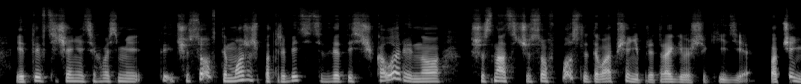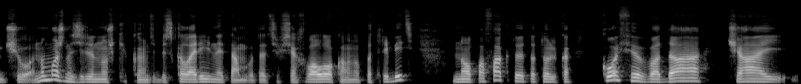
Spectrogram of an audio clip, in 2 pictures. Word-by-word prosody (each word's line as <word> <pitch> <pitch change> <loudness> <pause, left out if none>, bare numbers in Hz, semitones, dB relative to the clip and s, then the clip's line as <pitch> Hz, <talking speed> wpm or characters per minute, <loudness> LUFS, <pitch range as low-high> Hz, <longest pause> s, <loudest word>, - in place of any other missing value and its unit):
и 125 - +3
ты 170 +7 0
в 160 - -12
течение 150 -3 -1
этих 140 +1 -8
8 140 -1 -4
т - - -6
часов - - -2
ты 155 - 0
можешь 195 +6 0
потребить 140 +7 -3
эти - - -12
2000 140 +3 -3
калорий, 180 - +1
но 135 +1 0 0.2
16 - - +1
часов - - -2
после - - -4
ты - - 0
вообще - - 0
не - - -2
притрагиваешься 115 -3 -1
к - - -29
еде, 110 - -7
вообще 180 - +2
ничего. 120 -8 -1
Ну, 190 - +1
можно 195 -10 +3
зеленушки 115 0 -2
какой-нибудь 105 -5 -5
бескалорийной, 115 +2 +2
там, 100 -1 -1
вот 100 0 -9
этих 100 -1 -6
всех 105 +2 -3
волокон 115 -3 +5
употребить, 125 - -2 0.4
но 120 0 +2
по 140 - 0
факту 180 0 +1
это 125 -3 -2
только 120 -2 -1 0.3
кофе, 185 -4 +4
вода, 140 +5 +4 0.2
чай, 130 -2 +3
130 Hz, 170 wpm, -25 LUFS, 115-150 Hz, 0.4 s, волокон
